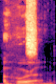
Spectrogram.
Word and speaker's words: Uhura: time, they were like, give it a feminine sound at the end. Uhura. So they changed it to Uhura, but it's Swahili for freedom, and so that's why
